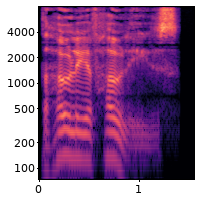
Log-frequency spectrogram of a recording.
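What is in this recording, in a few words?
"holy of holies", British English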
